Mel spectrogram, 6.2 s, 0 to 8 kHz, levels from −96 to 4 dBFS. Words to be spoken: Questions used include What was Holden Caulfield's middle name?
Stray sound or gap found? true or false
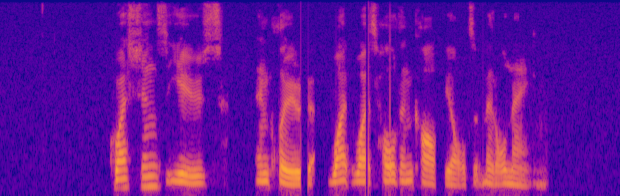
true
